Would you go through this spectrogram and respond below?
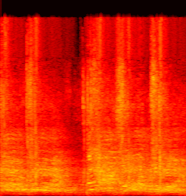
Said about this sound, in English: Crowd chanting, "That's our boy."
